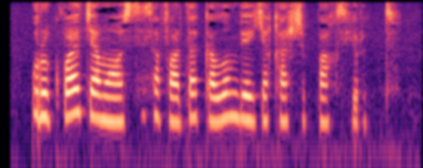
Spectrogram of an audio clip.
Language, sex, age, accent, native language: Uzbek, female, 18-24, Toshkent viloyati, Uzbek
